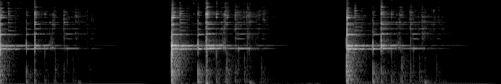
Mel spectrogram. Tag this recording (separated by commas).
Glass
